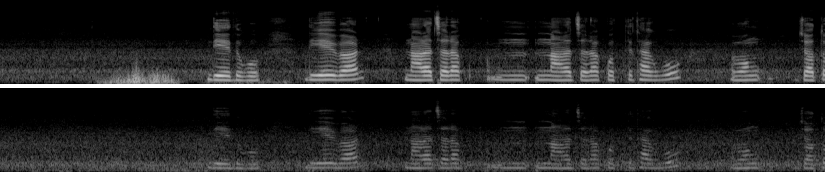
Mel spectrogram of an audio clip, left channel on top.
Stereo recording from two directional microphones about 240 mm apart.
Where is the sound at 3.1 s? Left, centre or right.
Left.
